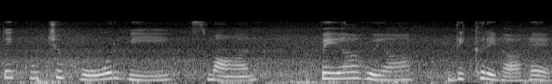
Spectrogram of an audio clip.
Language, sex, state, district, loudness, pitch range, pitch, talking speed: Punjabi, female, Punjab, Kapurthala, -17 LUFS, 185-265 Hz, 215 Hz, 110 wpm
